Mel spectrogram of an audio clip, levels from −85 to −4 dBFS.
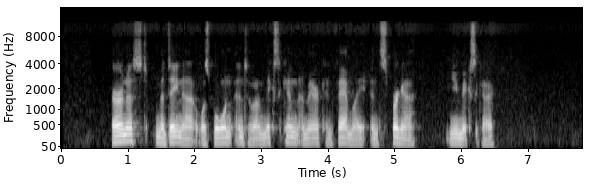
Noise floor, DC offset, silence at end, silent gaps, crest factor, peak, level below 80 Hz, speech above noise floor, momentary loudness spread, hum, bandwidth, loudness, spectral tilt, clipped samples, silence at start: -65 dBFS; under 0.1%; 1.35 s; none; 18 dB; -2 dBFS; -46 dBFS; 45 dB; 10 LU; none; 11.5 kHz; -21 LUFS; -6.5 dB/octave; under 0.1%; 0.75 s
